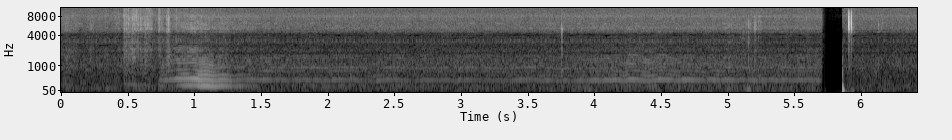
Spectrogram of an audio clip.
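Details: Pollinating bees gathering pollen in the evening: a steady low droning buzz that holds for several seconds, with a louder passing swell early on and a brief click near the end.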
